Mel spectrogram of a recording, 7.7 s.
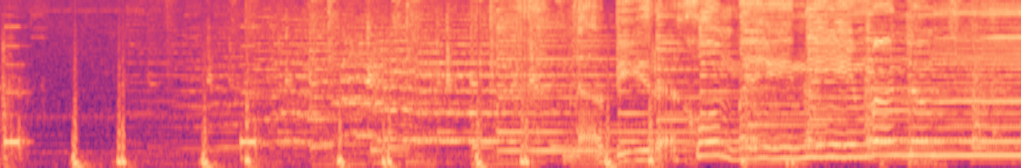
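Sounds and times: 
baby's heartbeat on a doctor's monitor: 0:00.0 - 0:05.0
faint tonal hum: 0:00.0 - 0:06.8
speech: 0:04.7 - 0:07.5.

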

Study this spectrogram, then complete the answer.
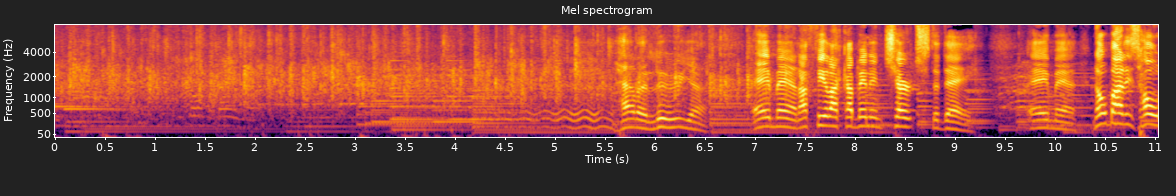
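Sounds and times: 
audience clapping: 0:00.0 - 0:08.1
sustained organ-like chords: 0:00.0 - 0:11.0
speech: 0:05.6 - 0:11.0.

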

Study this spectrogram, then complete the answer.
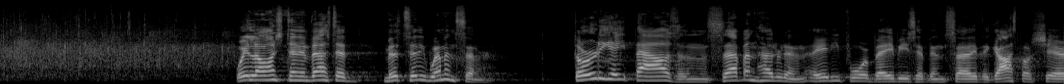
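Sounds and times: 
audience applause: 0:00.0 - 0:02.4
speech: 0:02.4 - 0:05.0, 0:05.8 - 0:10.6.

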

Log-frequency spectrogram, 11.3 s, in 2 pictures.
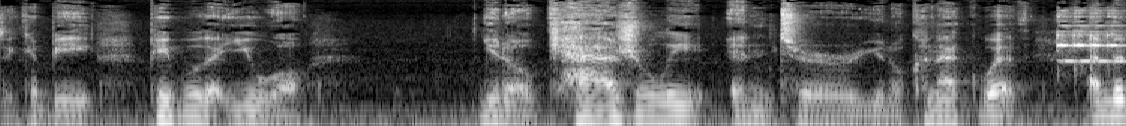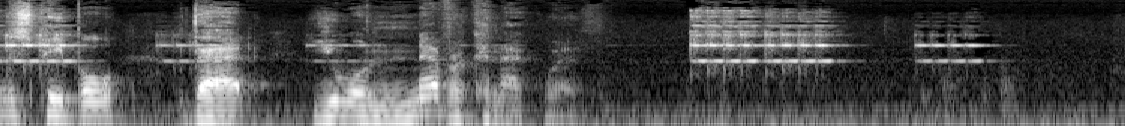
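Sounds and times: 
speech: 0:00.0 - 0:01.8, 0:02.4 - 0:08.6
phone alarm chiming: 0:05.2 - 0:07.6, 0:09.1 - 0:10.7.

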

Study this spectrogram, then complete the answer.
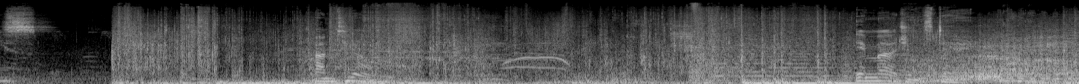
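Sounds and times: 
gunfire in Gears of War opening cutscene on Xbox 360: 0:01.1 - 0:08.6
speech: 0:03.2 - 0:04.1, 0:08.6 - 0:10.4.

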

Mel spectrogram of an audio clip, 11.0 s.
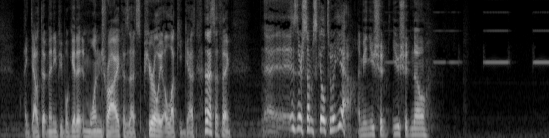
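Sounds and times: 
speech: 0:00.5 - 0:08.7
microwave beeping: 0:07.2 - 0:10.9.

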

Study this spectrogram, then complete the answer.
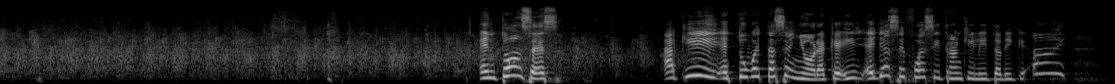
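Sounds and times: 
audience applause: 0:00.0 - 0:06.7
speech: 0:04.8 - 0:05.7, 0:06.6 - 0:10.7.

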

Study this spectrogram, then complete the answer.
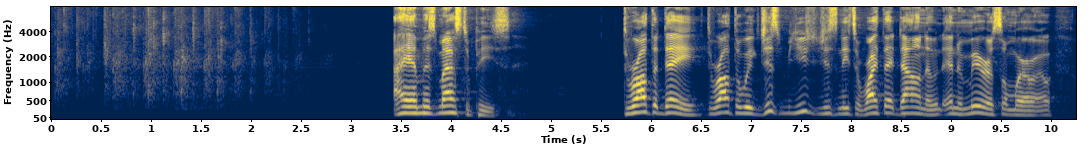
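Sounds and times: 
audience clapping: 0:00.0 - 0:02.9
speech: 0:03.4 - 0:04.7, 0:05.7 - 0:10.2.

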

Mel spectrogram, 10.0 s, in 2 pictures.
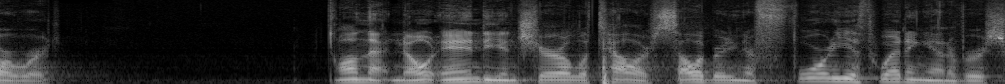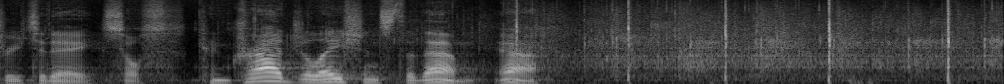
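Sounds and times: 
speech: 0:00.0 - 0:00.4, 0:01.6 - 0:07.9
audience applause for anniversary couple: 0:07.6 - 0:10.0.

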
